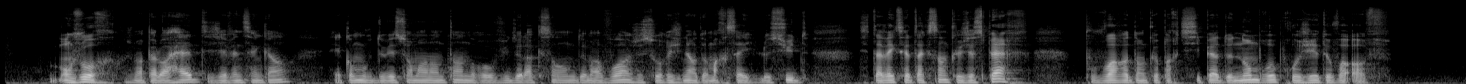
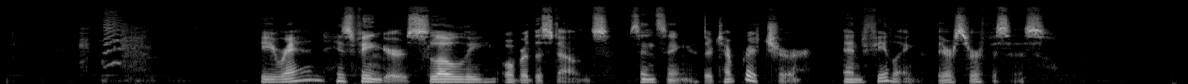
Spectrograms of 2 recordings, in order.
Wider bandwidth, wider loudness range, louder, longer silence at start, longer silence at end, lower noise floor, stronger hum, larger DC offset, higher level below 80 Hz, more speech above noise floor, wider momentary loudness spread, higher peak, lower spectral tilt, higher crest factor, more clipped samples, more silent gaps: about the same, 16 kHz vs 16.5 kHz; second, 3 LU vs 6 LU; about the same, -25 LUFS vs -24 LUFS; second, 0.05 s vs 0.8 s; second, 0.75 s vs 1.4 s; second, -54 dBFS vs -73 dBFS; neither; neither; first, -42 dBFS vs -64 dBFS; second, 30 dB vs 47 dB; second, 13 LU vs 17 LU; second, -6 dBFS vs -2 dBFS; first, -6 dB/octave vs -2.5 dB/octave; second, 20 dB vs 26 dB; neither; neither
